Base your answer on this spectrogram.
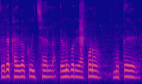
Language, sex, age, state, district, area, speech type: Odia, male, 18-30, Odisha, Nabarangpur, urban, spontaneous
